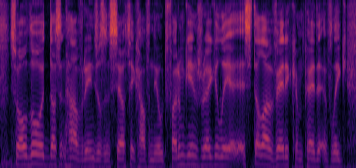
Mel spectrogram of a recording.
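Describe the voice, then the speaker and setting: Against noticeable background noise, a man with a Scottish accent and fairly high pitch speaks very fast with fairly even intonation. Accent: Scottish, retained. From Scotland, Glasgow. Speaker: football coach. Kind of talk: interview.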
